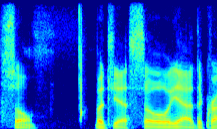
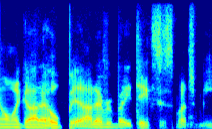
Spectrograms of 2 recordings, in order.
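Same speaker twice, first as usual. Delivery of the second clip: put-on panicked voice. Retelling how someone panicked seeing how much meat he took: imitating someone panicking. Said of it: "she was like panicking".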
